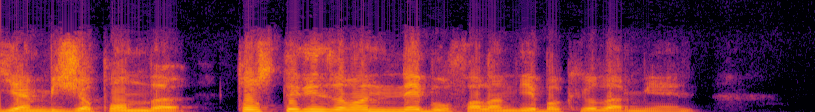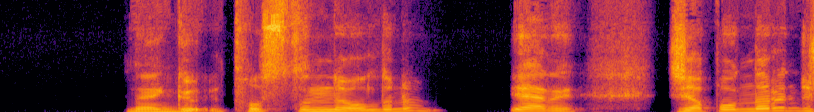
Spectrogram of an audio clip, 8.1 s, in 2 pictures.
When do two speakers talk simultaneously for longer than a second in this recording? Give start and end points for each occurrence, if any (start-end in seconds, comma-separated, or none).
none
